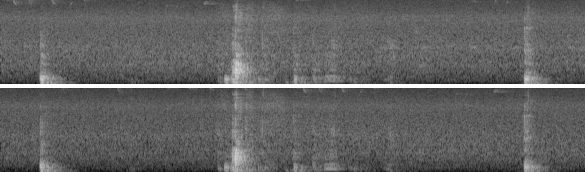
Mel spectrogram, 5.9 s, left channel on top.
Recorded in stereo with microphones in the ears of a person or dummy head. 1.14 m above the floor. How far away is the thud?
About 2 m.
